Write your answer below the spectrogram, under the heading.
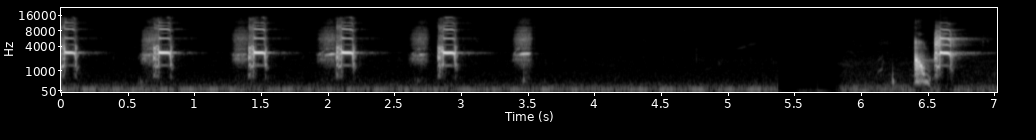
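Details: Hen grey francolin, a sound used by hunters as a lure: six harsh squawking notes about a second apart fading off, a long silence, then one louder rasping double note.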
